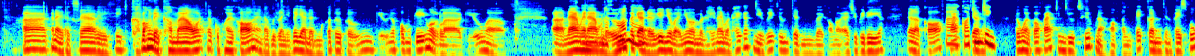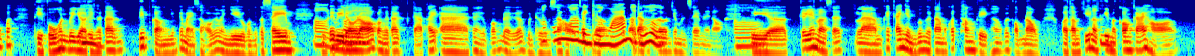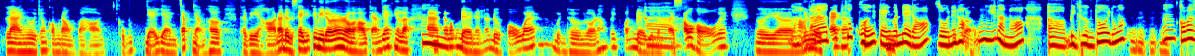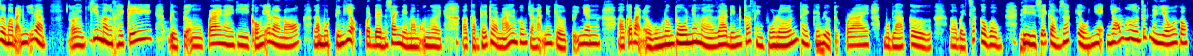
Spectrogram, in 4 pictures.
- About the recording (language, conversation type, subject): Vietnamese, podcast, Bạn cảm thấy thế nào khi nhìn thấy biểu tượng Tự hào ngoài đường phố?
- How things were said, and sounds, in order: static; other background noise; laughing while speaking: "vấn đề"; in English: "come out"; tapping; in English: "L-G-B-T"; unintelligible speech; in English: "pride"; in English: "pride"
